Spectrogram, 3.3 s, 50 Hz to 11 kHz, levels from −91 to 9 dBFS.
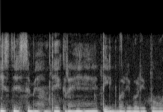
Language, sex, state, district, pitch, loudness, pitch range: Urdu, female, Bihar, Saharsa, 170 Hz, -20 LUFS, 155-180 Hz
